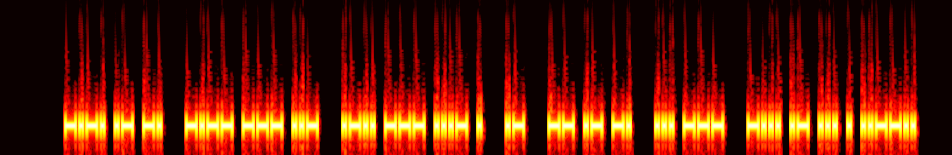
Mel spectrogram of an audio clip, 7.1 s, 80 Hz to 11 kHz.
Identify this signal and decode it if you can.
Morse code, heard as a keyed tone, about 41 wpm, 700 Hz. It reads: CAN YOU LOVE A MAN SO BASE?
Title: Sentences from Top 1000 Words - Review Part 1 - 45wpm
